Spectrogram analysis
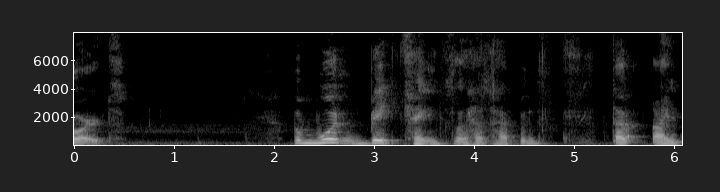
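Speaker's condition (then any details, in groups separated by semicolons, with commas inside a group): Athetoid cerebral palsy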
